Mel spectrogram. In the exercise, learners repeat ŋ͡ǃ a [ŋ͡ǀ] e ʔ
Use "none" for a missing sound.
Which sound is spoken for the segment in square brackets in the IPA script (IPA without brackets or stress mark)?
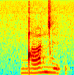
ŋ͡ǀ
